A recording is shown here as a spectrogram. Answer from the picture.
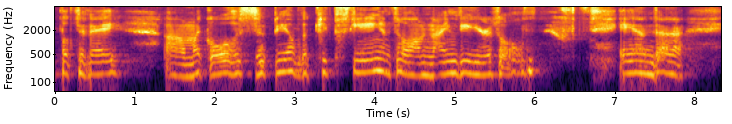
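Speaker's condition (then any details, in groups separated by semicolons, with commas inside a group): Salivary duct carcinoma surgery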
